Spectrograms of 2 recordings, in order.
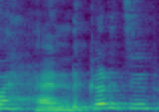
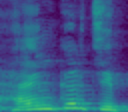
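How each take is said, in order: First: हैंडकरचीफ with the D sounded; wrong pronunciation. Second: हैंकरचीफ with the D silent; correct pronunciation. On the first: Teacher showing what we don't read, हैंडकरचीफ with a D. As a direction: say HAND-ker-chief, हैंडकरचीफ, D audible. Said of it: "हैंडकरचीफ नहीं पढ़ते". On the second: Teacher telling students how we read it, हैंकरचीफ without D. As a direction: say HANG-ker-chief, हैंकरचीफ, no D. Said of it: "हम लोग हैंकरचीफ पढ़ते हैं". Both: Shown as a demonstration.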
